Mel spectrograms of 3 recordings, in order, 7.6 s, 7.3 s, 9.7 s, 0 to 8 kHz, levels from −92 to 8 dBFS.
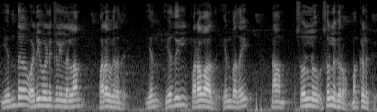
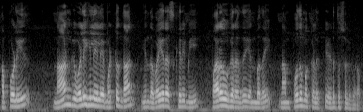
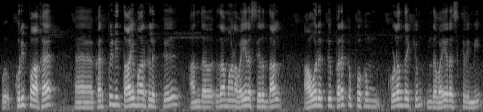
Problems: background sounds at intervals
